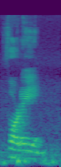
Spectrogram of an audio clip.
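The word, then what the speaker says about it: foreign: তাহলে আইজিএন থাকলে জিটা সাইলেন্ট থাকবে। রিজাইন, ডিজাইন, ফরেন, sign etcetera.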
